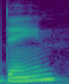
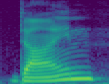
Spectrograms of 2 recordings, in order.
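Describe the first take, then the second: First: Dane, rhyming with rain; one syllable, Dane with a long A; DANE pronunciation. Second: Dine, rhyming with mine; DINE pronunciation. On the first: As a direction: say Dane like "main" with a D. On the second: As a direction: say the vowel in Dine like "eye". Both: Shown as a demonstration. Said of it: "not Dane".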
